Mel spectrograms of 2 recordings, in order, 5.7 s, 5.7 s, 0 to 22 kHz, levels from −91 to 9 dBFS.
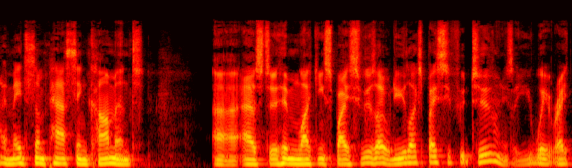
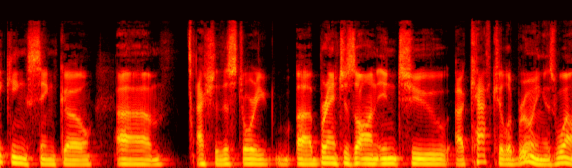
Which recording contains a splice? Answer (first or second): second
